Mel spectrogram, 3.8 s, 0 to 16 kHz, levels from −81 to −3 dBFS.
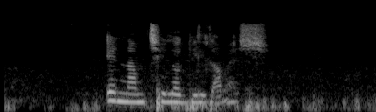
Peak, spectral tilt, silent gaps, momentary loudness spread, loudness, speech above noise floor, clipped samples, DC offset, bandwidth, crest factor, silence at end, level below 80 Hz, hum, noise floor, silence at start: -18 dBFS; -4.5 dB/octave; none; 24 LU; -35 LUFS; 30 dB; under 0.1%; under 0.1%; 8.2 kHz; 20 dB; 0 s; -54 dBFS; none; -65 dBFS; 0.05 s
